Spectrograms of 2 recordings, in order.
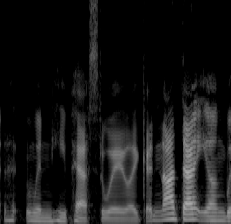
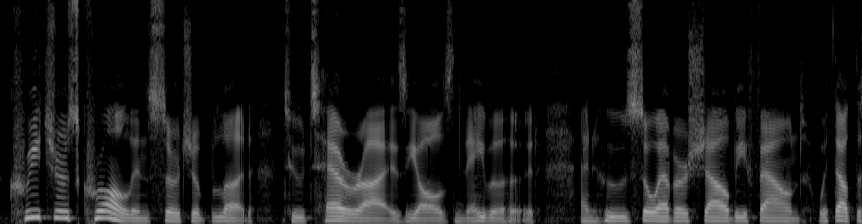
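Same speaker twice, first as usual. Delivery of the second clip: slow, low, spooky recitation of the [name] rap; slow, low, ominous Vincent Price-style reading; Vincent Price impression; 3 semitones lower, slower than usual. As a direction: intone it like a horror-film narrator, drawn out. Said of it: "here's my attempt".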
